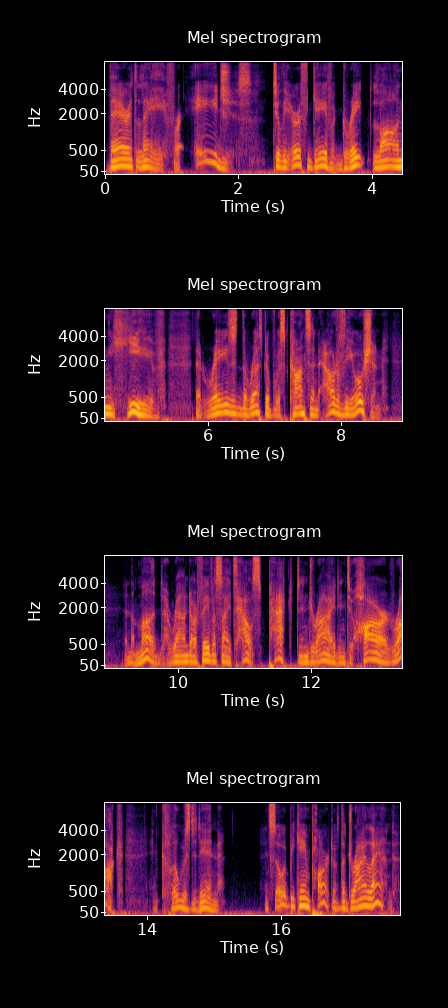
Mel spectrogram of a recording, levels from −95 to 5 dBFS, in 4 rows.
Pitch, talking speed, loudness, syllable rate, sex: 125 Hz, 165 wpm, -19 LUFS, 4.5 syllables/s, male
